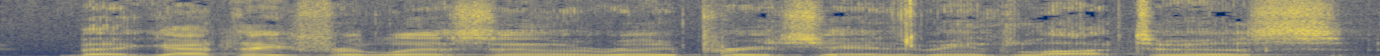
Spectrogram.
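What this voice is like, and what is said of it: Mumbly northern Indiana-Missouri drawl. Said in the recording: “I sound like I got a mouthful of marbles ... That's that northern Indiana drawl ... Southeast Missouri, too. You all mixed all into one.”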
